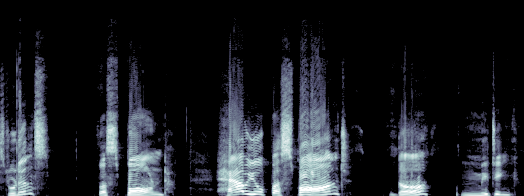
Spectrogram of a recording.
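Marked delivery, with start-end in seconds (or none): 2.9-6.4 slow delivery. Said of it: "third form क्या आ गई".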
